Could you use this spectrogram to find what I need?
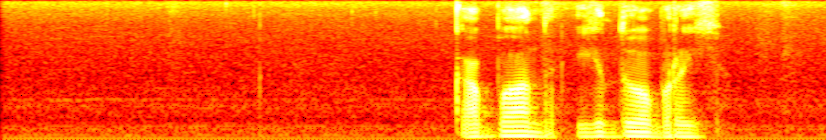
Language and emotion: Russian, neutral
